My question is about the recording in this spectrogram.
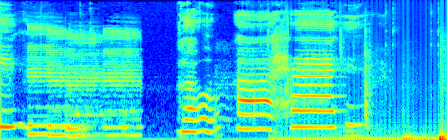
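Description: The vocal stem of an electronic track, pulled out in real time by a stem-separation plugin. Sung phrases with a reverb tail ring on between them. About two-thirds of the way in, a deep steady bass comes in under the voice.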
